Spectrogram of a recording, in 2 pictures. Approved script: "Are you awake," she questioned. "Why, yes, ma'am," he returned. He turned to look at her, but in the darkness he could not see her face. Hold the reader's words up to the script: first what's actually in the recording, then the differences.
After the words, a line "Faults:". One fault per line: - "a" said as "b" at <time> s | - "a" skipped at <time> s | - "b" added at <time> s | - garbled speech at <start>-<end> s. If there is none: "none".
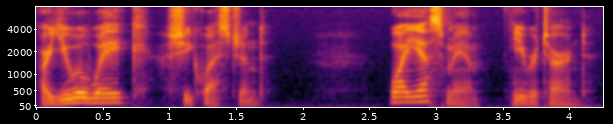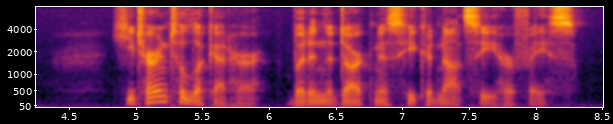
"Are you awake," she questioned. "Why, yes, ma'am," he returned. He turned to look at her, but in the darkness he could not see her face.
Faults:
none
